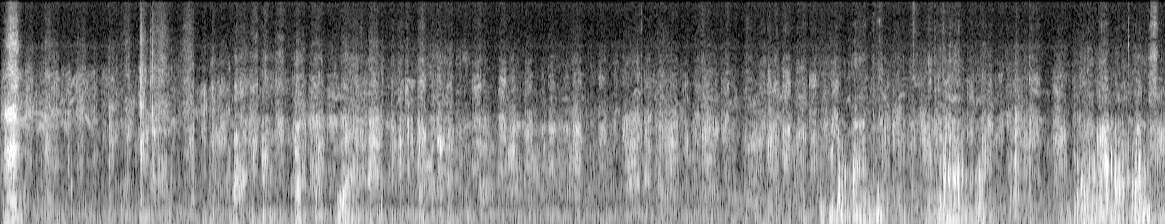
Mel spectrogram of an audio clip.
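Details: Dog, from a comparison of an American Bulldog, French Bulldog and Bull Terrier: rough, breathy panting and snuffling in uneven bursts, louder near the start and again toward the end, with scattered clicks and handling noise.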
